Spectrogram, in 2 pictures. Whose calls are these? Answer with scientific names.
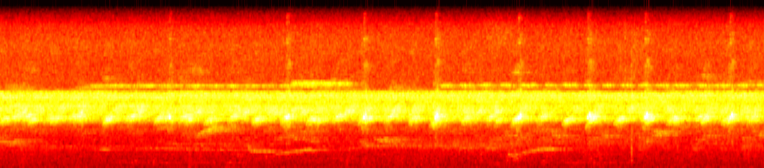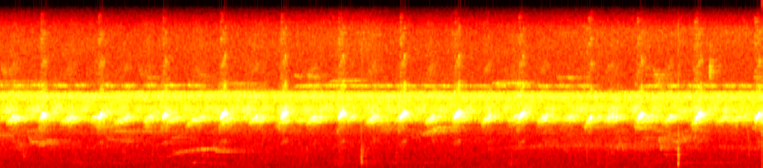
Conioptilon mcilhennyi, Formicarius analis, Myiopagis gaimardii, Cantorchilus leucotis, unidentified bird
